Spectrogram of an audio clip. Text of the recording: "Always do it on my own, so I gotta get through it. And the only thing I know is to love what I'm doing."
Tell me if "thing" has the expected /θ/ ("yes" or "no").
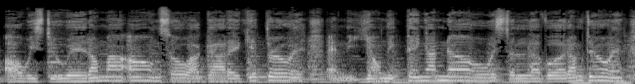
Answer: yes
